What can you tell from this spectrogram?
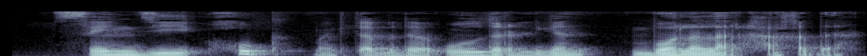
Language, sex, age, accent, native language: Uzbek, male, 18-24, Toshkent viloyati, Uzbek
